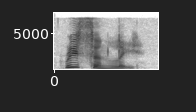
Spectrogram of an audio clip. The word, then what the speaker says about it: recently: Recently，最近的，请留意这边的 t，它是念成 stop t，也就是把气给 hold 住，会比较好念一点。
